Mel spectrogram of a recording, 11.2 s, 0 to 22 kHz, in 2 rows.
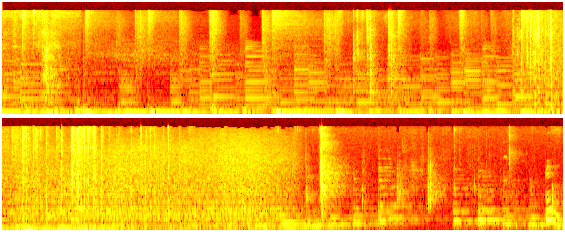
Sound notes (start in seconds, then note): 1.4 lively music; 5.0 ice crackling; 5.6 wind swirling; 8.2 quirky music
